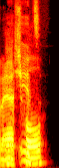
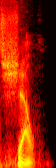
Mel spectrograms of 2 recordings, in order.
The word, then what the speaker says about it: Aschell: Not Ashiel. – It's spelled A-S-C-H-E-L-L, but the pronunciation is Shell.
